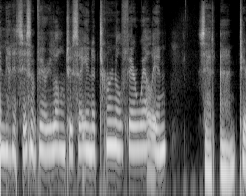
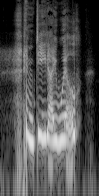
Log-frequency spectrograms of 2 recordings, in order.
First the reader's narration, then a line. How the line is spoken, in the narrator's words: sobbed Diana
